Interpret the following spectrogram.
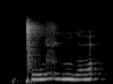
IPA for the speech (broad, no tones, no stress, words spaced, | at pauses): ǀe̤zi̤ɲɛ̤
